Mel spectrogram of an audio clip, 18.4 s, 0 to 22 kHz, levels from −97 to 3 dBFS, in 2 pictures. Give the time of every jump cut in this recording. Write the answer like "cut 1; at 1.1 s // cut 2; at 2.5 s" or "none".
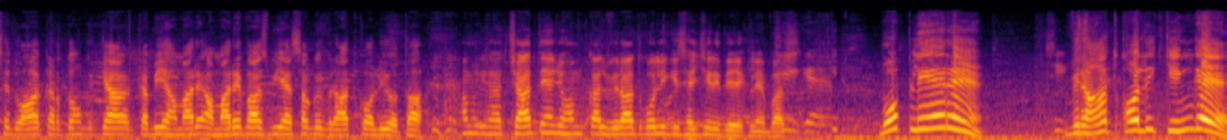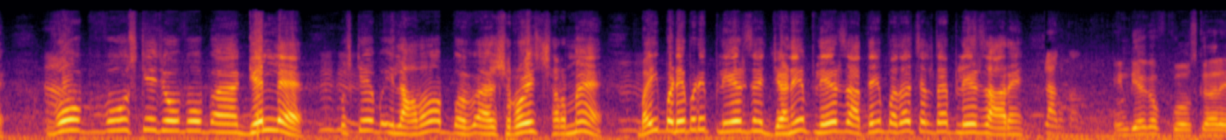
cut 1; at 3.4 s // cut 2; at 6.4 s // cut 3; at 17.1 s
